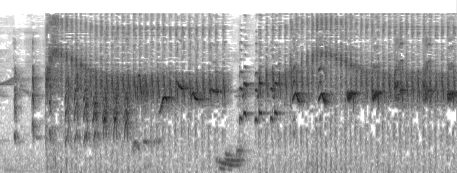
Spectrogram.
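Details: Caged green leafbird launches into a continuous, rapid, buzzy warble after a short pause, high and chattering throughout, with a brief low knock midway.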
